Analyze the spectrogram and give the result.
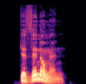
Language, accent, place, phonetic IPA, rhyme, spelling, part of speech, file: German, Germany, Berlin, [ɡəˈzɪnʊŋən], -ɪnʊŋən, Gesinnungen, noun, De-Gesinnungen.ogg
- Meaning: plural of Gesinnung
